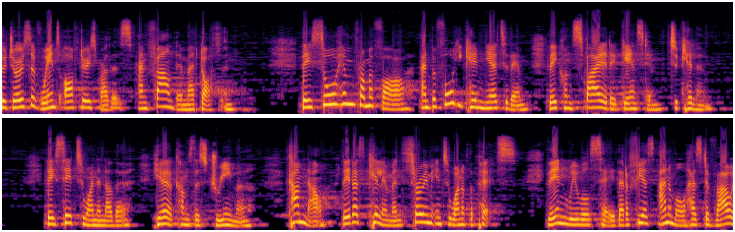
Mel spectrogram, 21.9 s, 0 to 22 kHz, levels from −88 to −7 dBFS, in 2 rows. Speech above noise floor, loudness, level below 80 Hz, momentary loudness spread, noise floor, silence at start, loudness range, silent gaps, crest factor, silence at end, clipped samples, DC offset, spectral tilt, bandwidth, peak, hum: 39 dB; -19 LUFS; -60 dBFS; 9 LU; -57 dBFS; 0 s; 3 LU; none; 16 dB; 0 s; under 0.1%; under 0.1%; -4.5 dB/octave; 13.5 kHz; -4 dBFS; none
